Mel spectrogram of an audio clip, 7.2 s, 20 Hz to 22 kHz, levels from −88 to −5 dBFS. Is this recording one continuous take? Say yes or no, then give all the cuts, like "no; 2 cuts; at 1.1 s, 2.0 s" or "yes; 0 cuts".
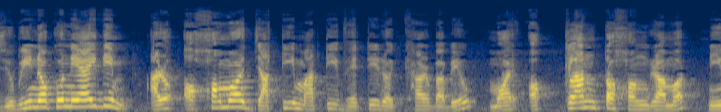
yes; 0 cuts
